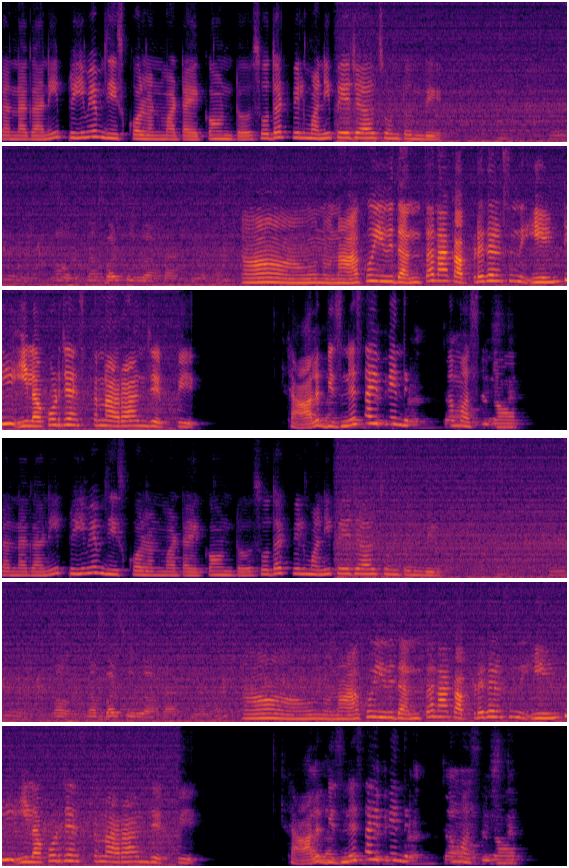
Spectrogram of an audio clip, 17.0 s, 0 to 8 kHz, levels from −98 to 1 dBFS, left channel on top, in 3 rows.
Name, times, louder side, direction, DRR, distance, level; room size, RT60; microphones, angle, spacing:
voice 1, 0.0-4.4 8.0-13.2 14.2-15.4 15.8-16.4, left 3 dB, 60° left, 0.8 m, -34 dB
sound 1, 3.3-13.1, right 1 dB, 50° right, 2.2 m, -49 dB
voice 2, 5.5-8.0 14.4-16.4, right 2 dB, 85° right, 2.5 m, -47 dB
6.0 x 4.1 x 5.5 m
head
